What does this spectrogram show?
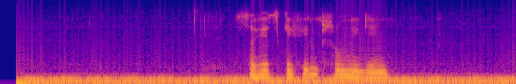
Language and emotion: Russian, neutral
